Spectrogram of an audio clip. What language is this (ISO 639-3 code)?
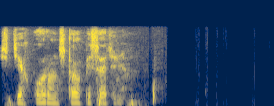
rus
